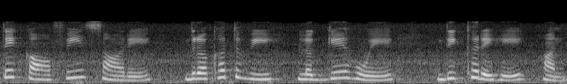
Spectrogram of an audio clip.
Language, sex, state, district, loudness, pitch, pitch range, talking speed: Punjabi, female, Punjab, Kapurthala, -17 LUFS, 245 Hz, 220-295 Hz, 105 wpm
